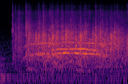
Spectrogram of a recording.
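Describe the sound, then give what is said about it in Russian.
After a brief quiet moment, a crowd bursts into loud, dense applause that stays steady for a couple of seconds, with a faint tonal whine running underneath the clapping. “Это аплодисменты.”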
